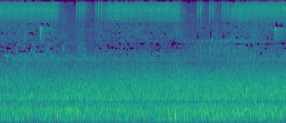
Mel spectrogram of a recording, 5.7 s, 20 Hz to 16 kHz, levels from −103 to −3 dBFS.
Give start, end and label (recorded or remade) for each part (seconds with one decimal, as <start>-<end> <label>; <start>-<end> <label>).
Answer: 0.0-1.6 recorded; 1.6-2.2 remade; 2.2-5.7 recorded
